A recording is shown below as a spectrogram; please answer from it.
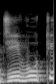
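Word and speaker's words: Djibouti: देश का नाम है jibhuti उसे प्रोनाउंस करते हैं स्पेलिंग लिखते हैं डीजी बूटी लेकिन इसको डेब्यू जी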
